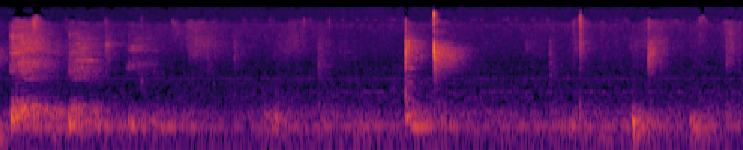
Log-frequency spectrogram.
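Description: Snooker balls clicking as a shot is played: the cue tip strikes the cue ball and it knocks into a red. A few sharp clicks stand out, the loudest about three and a half seconds in, over a quiet hush.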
